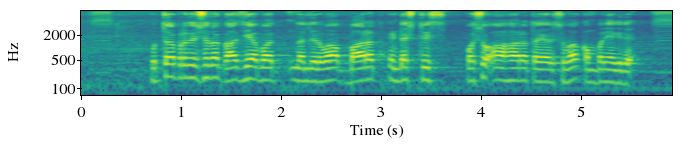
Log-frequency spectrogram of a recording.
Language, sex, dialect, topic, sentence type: Kannada, male, Mysore Kannada, agriculture, statement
